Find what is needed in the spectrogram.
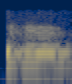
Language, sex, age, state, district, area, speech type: Hindi, male, 45-60, Rajasthan, Karauli, rural, conversation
